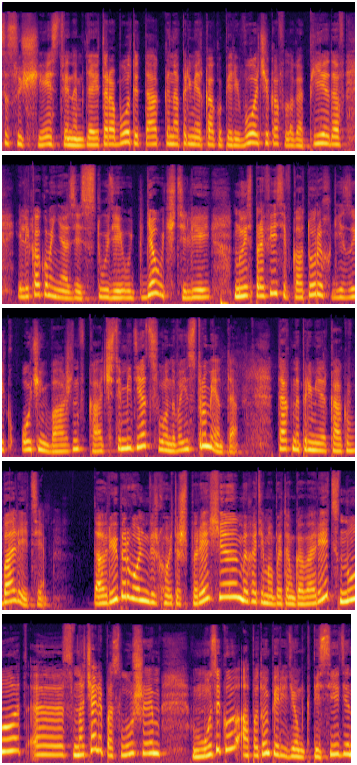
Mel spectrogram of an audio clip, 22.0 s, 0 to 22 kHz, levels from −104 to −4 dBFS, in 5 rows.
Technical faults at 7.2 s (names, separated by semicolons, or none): phantom power thump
